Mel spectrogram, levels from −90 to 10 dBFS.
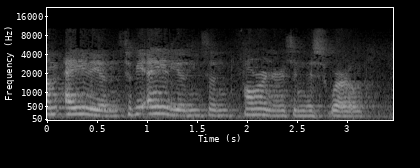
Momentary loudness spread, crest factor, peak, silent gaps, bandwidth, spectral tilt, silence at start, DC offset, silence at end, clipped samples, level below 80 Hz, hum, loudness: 9 LU; 18 dB; -12 dBFS; none; 10.5 kHz; -5.5 dB/octave; 0 s; under 0.1%; 0 s; under 0.1%; -68 dBFS; none; -30 LUFS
